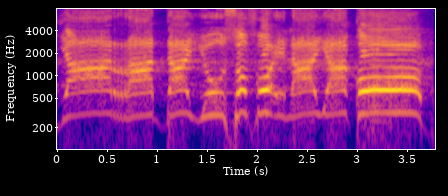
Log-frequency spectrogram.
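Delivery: high, slow cries building to a loud, long-held supplication; impassioned majlis preaching. Acted. Hussain asks Laila to pray for their son, impassioned preaching. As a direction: cry the prayer out to the whole gathering.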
